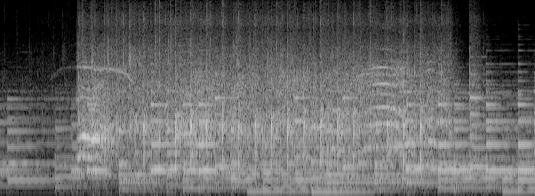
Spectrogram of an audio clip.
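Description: Crowd applauding and cheering over slow piano music, starting sharply about a second and a half in and dying away shortly before the end, with some voices whooping.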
